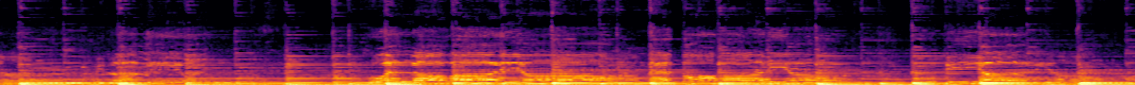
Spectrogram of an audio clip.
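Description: Acoustic guitar strummed live, with men's voices singing a Hindi song along with it.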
